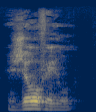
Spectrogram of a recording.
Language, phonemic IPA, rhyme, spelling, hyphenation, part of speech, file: Dutch, /zoːˈveːl/, -eːl, zoveel, zo‧veel, determiner / pronoun, Nl-zoveel.ogg
- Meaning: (determiner) 1. so many, so much 2. that many, that much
